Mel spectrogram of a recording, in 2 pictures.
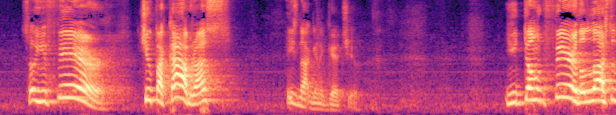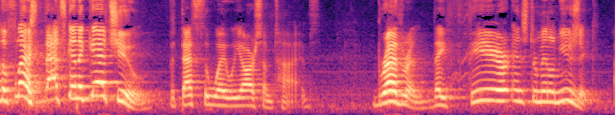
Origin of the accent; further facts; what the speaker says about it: Alabama, United States; I didn't learn how to hug growing up in North Alabama.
